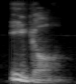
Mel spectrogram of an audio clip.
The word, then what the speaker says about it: eagle: uh I don't know Eagle Eagle and remember eagle has a silent a and a silent E Eagle no a no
